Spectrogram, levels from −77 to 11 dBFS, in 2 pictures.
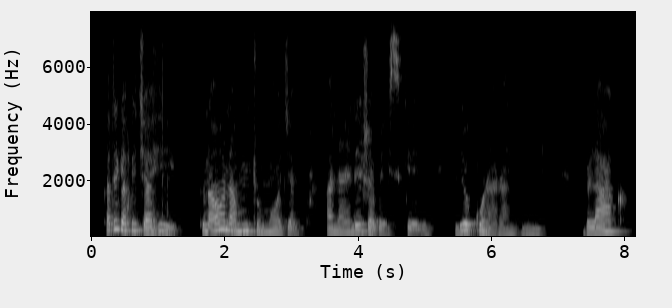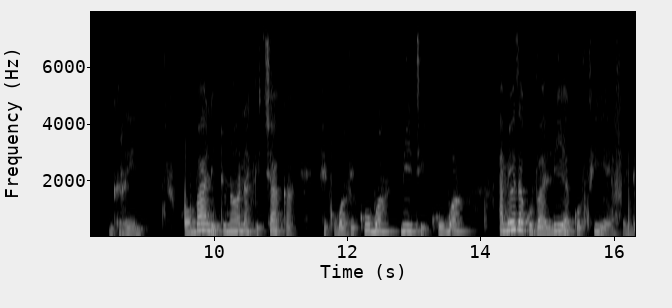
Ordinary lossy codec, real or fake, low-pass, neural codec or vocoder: Opus, 32 kbps; real; 7.2 kHz; none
